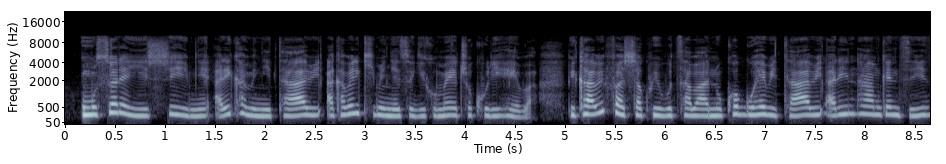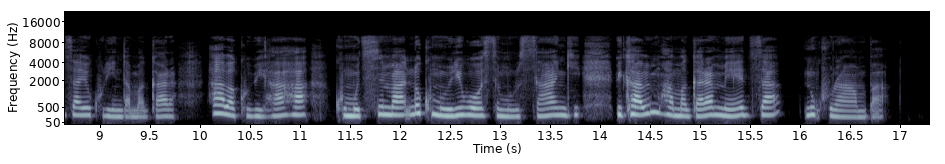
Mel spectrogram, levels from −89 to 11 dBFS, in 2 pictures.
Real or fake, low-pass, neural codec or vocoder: real; 9.9 kHz; none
